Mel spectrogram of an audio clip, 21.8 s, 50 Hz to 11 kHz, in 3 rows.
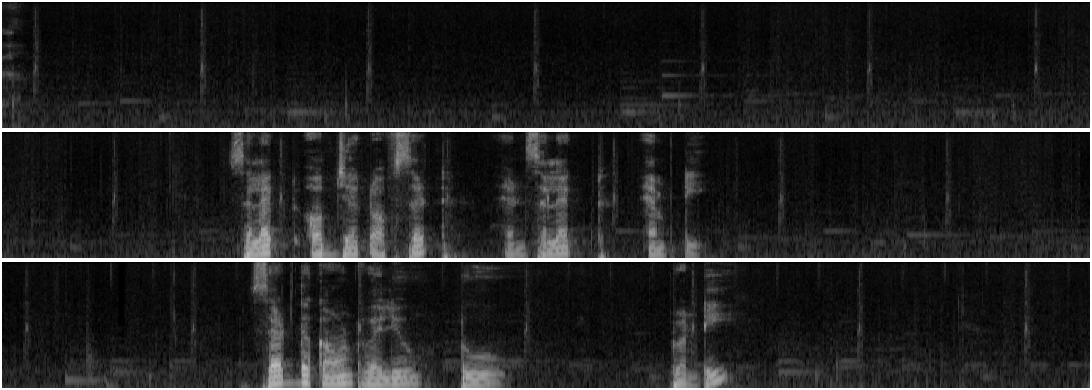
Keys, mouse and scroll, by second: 2.6-4.1 drag, 8.3 click, 9.3 click, 10.0-13.8 drag, 17.2-21.7 drag.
